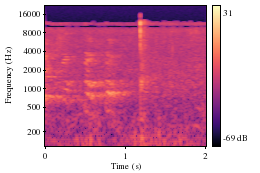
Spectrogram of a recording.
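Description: Brief voices calling on the pitch over a steady low rumble of wind on the microphone, with one sharp click a little over a second in.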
